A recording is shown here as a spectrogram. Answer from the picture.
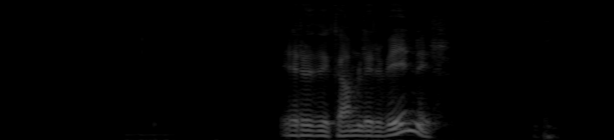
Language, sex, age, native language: Icelandic, male, 60-69, Icelandic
